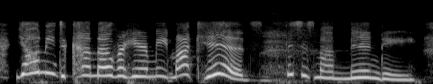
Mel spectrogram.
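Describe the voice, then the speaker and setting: A woman puts on a character voice in a Southern US accent, pitched extremely high. Her pitch swings very widely. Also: moderate pace. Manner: proud, warm.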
